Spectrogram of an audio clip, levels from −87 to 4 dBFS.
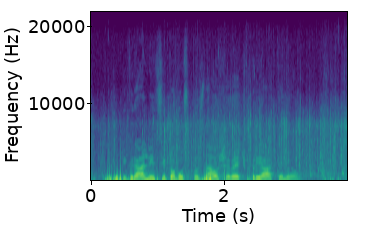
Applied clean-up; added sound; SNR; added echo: none; Wind; 6 dB; none.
